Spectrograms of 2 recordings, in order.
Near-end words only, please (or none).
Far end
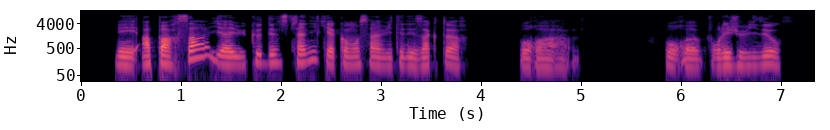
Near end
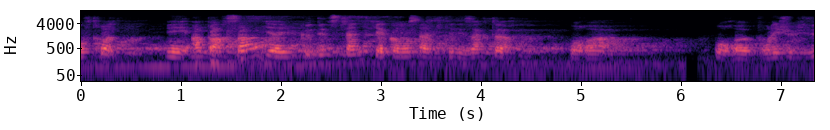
none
